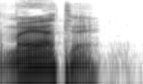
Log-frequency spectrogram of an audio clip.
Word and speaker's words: mayate: Yeah, mayate. That's proper. – Mayate. – Mayate. – It's M-A-Y. A-T-E.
